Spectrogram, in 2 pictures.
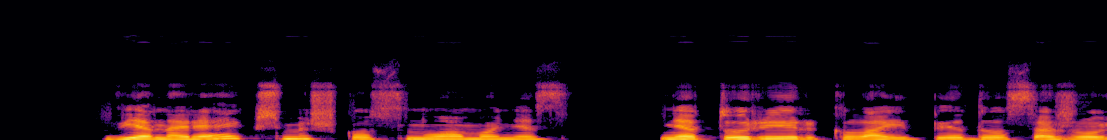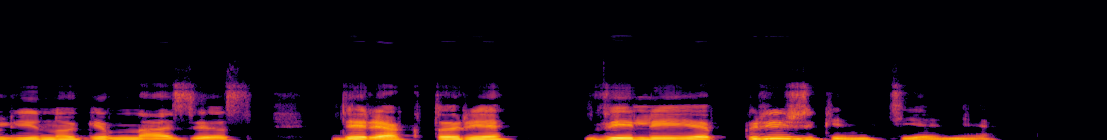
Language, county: Lithuanian, Kaunas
